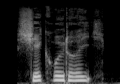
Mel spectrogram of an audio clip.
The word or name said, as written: checkrytteri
